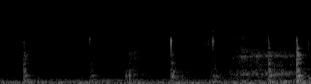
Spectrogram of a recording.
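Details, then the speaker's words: Tie rod end worked by hand after the castle nut is loosened: no play, but it locks up, giving sharp, irregular dry clicks about every half second; binding, to be replaced. "this one doesn't have play but it is locking up C right there you can even hear it"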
